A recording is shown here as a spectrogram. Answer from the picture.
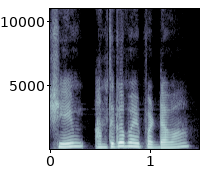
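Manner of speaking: ordinary delivery, nothing marked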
